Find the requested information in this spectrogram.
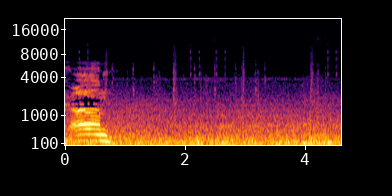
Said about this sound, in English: Anyway, yeah, so we made it out of that traffic jam. We're okay. We're on another major road now. We're moving along.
